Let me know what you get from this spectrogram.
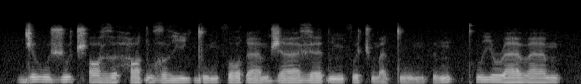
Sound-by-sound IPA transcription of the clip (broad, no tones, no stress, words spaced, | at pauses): ɟɪ βuʒut͡ʃʔɑ ɣə hɑɗu ɣʌɣiʎduːm θɔɗæːm ʒæːɣɛɗuɲ θʊt͡ʃmæ tuːmθɪm | kʷʰiːɹæβæːm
